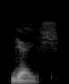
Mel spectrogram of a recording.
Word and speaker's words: Geis: It is pronounced Geish. Geish. Glamour.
